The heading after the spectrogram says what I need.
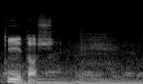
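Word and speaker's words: kiitos: We say kitos to everyone from second lutan to general kitos.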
